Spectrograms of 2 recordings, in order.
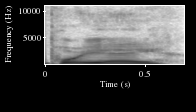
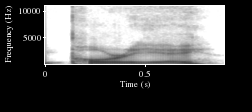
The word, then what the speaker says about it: Poirier: Like, it shouldn't be Poirier, right? It should be Poirier.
